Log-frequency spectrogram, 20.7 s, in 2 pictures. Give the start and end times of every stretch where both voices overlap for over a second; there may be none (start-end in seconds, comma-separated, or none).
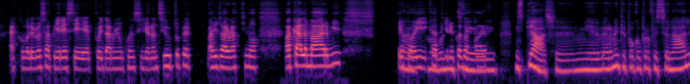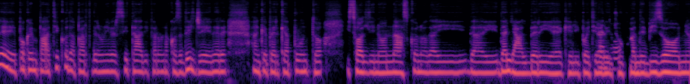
6.0-7.3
